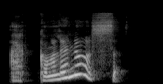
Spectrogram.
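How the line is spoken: Exclaiming. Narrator (French): s'écria-t-il

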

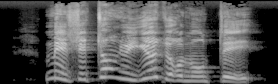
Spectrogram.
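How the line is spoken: Sighing. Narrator (French): soupira Ernest

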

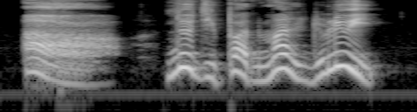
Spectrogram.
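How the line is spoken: Exclamation. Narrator (French): s'écria Falcoz

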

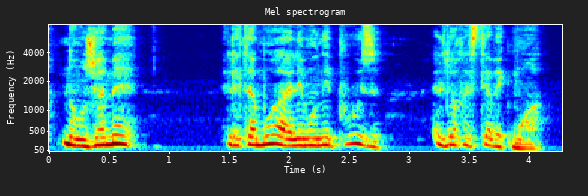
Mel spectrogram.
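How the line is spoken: Loud forceful cry. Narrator (French): Il s'écria fortement

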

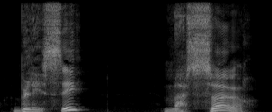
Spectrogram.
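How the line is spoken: Exclaiming. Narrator (French): s'exclama César

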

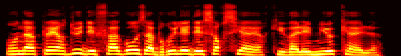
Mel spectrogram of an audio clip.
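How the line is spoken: Angry grumbling. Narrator (French): grommela Dame Marthe avec colère

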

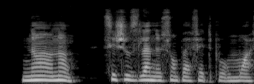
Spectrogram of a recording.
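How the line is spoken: Curt, dry. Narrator (French): fit-il sèchement

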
